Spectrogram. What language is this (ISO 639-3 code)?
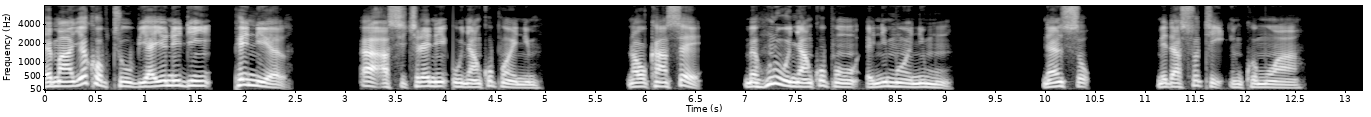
aka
